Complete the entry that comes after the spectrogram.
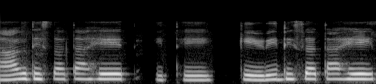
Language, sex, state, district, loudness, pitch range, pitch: Marathi, female, Maharashtra, Gondia, -16 LUFS, 215-245 Hz, 245 Hz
